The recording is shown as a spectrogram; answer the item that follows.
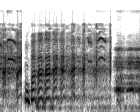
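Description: Excited, high-pitched voices shouting to run, cut off abruptly about a third of a second in and again near the end, where a steady held tone takes over.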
